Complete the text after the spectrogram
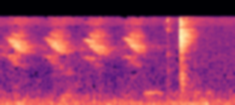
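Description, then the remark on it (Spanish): Birds sing outside an open balcony in a quick run of four evenly spaced, high-pitched calls, followed by a sharp click. A faint low hum sits underneath and no one speaks. “Eh, creo que voy a cerrar el balcón porque oigo demasiado a los pájaros y no me concentro.”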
